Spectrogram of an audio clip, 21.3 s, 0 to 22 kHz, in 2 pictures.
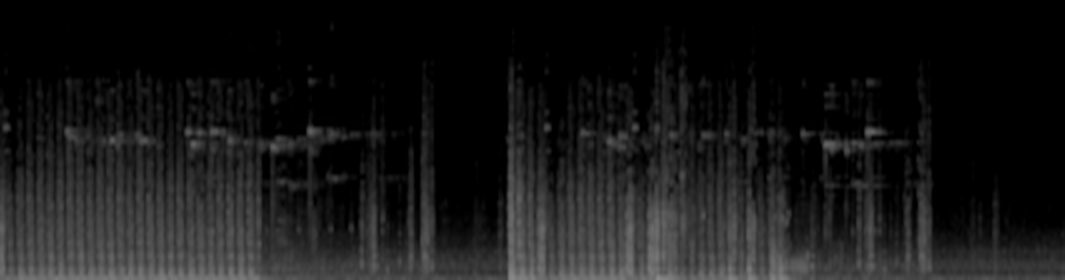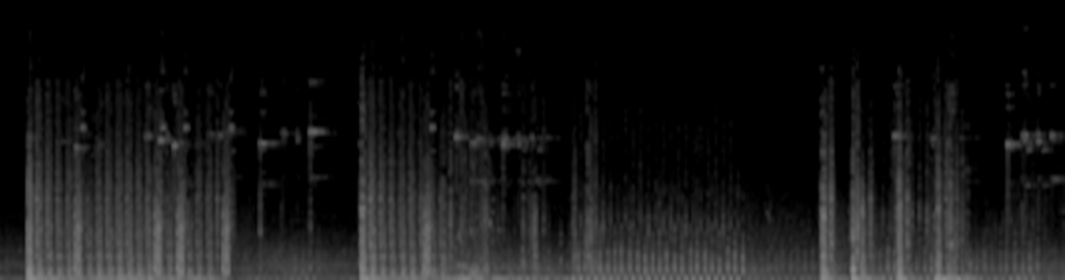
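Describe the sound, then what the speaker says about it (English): AK-47 fire in Call of Duty Warzone, heard as loud, rapid automatic bursts in several long strings separated by short quieter gaps of ambient game noise. "He doesn't hit all his shots with the AK-47 from that point."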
